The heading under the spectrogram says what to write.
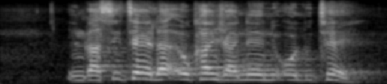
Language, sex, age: Zulu, male, 22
